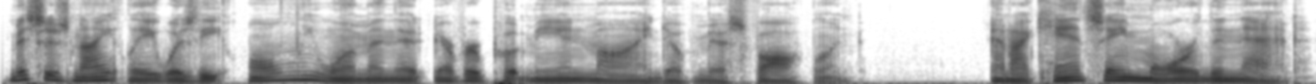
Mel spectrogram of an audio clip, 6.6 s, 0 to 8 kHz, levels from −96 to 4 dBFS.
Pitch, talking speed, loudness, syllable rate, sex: 100 Hz, 200 wpm, -19 LUFS, 4.6 syllables/s, male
